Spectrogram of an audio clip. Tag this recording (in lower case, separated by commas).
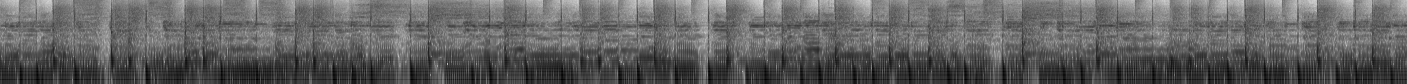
drum, percussion, rimshot, bass drum, snare drum, drum kit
